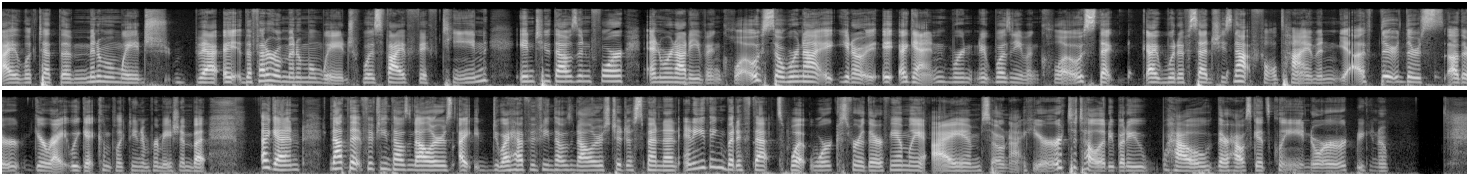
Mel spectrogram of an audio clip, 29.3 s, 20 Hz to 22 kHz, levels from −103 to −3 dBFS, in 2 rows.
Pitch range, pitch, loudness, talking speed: 195-235 Hz, 210 Hz, -20 LUFS, 185 wpm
